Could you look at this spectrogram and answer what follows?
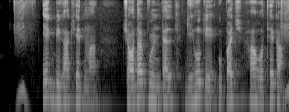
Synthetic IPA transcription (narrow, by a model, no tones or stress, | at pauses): eːk̚bɪɡʱakʰeːt̪mã | t͡ʃɔːd̪akɪɪɳʈəlɡiɦõkeuːpəɾt͡ʃhəɦoːt̪ʰekaː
